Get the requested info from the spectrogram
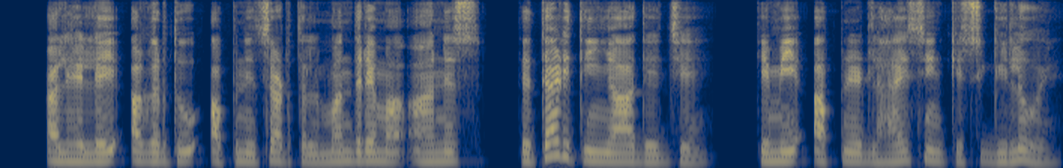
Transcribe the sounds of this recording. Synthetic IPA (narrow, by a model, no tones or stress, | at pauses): ɐleːleiɐɡəɾt̪uɐpnit͡sɐɽt̪əlmɐ̃nd̪ɾemãʔaːnəs | t̪et̪ɛːɽit̪ɪ̃ĩaːd̪eːd͡ʒe | kemĩʔɐpɽ̃eɖʱaːesɪ̃ŋɡ̚kɪsɡɪloɦoeː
